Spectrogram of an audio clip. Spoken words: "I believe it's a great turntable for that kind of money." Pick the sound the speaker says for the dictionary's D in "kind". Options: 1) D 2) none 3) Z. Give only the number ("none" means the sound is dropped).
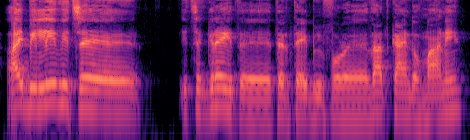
1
